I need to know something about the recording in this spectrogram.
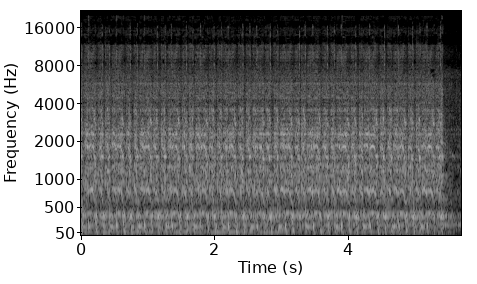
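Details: Kubota L285 4-cylinder diesel tractor, sat outside 8+ years, after bleeding air from the injectors: steady, even diesel idle without stumbling, then a clean shutoff; the engine runs normally.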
